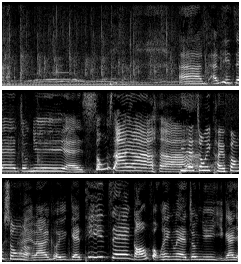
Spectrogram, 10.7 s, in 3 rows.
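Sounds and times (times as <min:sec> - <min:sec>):
audience applause: 0:00.0 - 0:04.7
speech: 0:02.7 - 0:10.6.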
